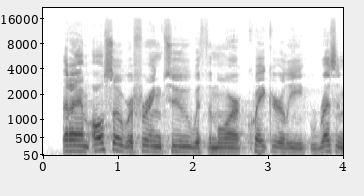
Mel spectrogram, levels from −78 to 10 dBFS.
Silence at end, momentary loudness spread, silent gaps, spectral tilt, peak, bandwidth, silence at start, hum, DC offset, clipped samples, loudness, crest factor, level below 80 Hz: 0 s; 7 LU; none; -5 dB/octave; -8 dBFS; 16.5 kHz; 0.25 s; none; under 0.1%; under 0.1%; -23 LUFS; 16 dB; -56 dBFS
